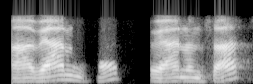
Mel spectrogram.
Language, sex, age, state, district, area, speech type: Telugu, male, 45-60, Andhra Pradesh, Sri Balaji, rural, conversation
